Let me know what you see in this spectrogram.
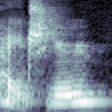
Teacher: the lips and blowing the air out through the mouth but we are making the h sound at the beginning and we're making that as a continuous sound by pressing the back of the tongue up against the roof of the mouth and by doing that sort of closing a little bit the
